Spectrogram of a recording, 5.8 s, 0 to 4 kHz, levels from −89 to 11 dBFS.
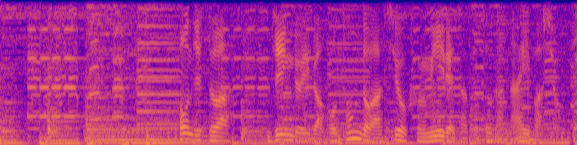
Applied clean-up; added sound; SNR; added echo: none; none; none; none.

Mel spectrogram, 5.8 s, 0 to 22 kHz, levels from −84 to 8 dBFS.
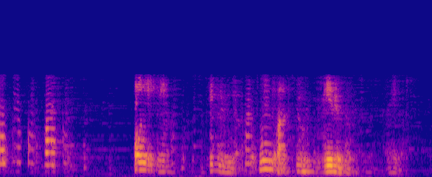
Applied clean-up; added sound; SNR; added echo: neural mask model DeepFilterNet 3.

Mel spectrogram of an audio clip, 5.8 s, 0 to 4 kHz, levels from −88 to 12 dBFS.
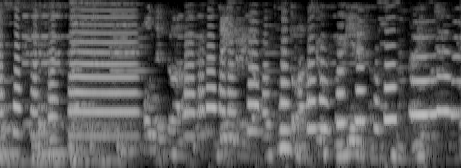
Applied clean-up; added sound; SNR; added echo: classical method WPE with log-MMSE.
